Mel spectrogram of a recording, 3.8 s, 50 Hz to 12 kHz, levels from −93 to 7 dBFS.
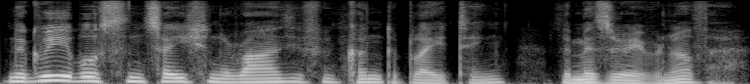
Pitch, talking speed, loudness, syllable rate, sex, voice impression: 125 Hz, 160 wpm, -18 LUFS, 6.8 syllables/s, male, masculine, adult-like, slightly relaxed, weak, soft, raspy, cool, calm, slightly mature, friendly, reassuring, wild, slightly modest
